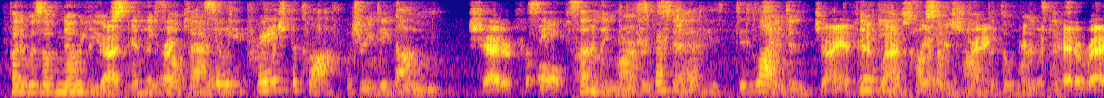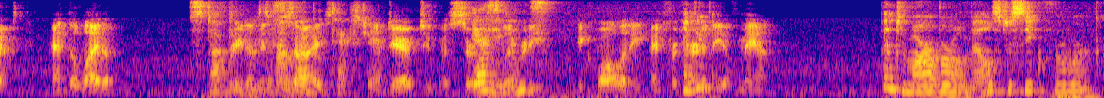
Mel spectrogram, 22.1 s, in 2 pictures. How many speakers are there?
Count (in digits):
3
